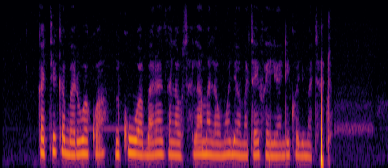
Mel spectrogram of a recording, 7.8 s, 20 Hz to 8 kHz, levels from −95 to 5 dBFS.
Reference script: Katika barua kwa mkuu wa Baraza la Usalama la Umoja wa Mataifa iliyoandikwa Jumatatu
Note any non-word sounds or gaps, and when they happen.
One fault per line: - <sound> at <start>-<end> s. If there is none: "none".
none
